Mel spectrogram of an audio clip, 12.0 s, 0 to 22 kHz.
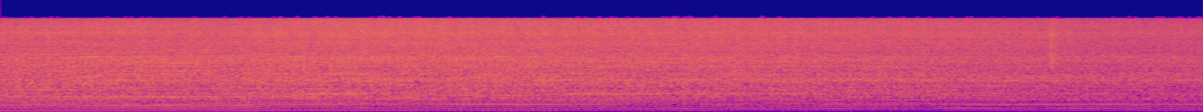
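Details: Acura Integra, with a coolant leak, owner suspects a dirty or clogged idle air control valve: steady fast idle around 2500 rpm with an even drone that stays high instead of dropping back; high idle, cause unconfirmed.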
